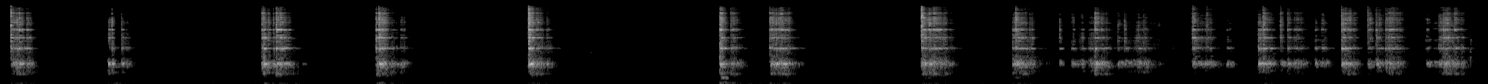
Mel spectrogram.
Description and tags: forks in a bowl in a sink
Sound of a fork in a bowl, though it was interesting. Recorded with a Sony IC Recorder and processed in FL Studio's Edison sound editor.
bowl, dishes, fork, sony-ic-recorder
